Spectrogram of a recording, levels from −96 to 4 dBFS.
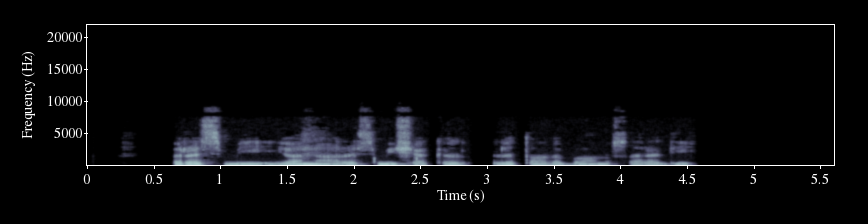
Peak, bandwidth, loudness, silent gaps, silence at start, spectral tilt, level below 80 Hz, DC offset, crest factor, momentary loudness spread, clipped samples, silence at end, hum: -12 dBFS; 9 kHz; -31 LUFS; 2.89-3.04 s; 0.65 s; -5.5 dB/octave; -66 dBFS; under 0.1%; 18 dB; 9 LU; under 0.1%; 1.1 s; none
